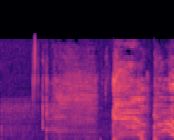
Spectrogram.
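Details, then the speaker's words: Three short, harsh, dry cough bursts in quick succession from someone with a cold who reports a strong urge to cough; dry irritating cough. "ich habe mir erkältung was die gemacht ich habe voll den hustenreiz jetzt unangenehm"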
